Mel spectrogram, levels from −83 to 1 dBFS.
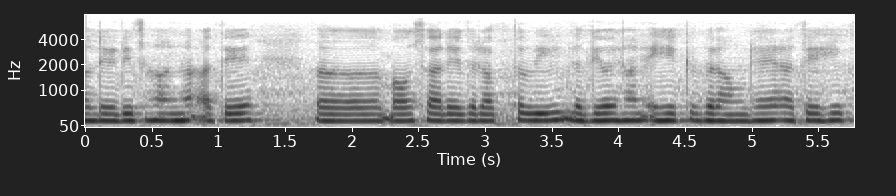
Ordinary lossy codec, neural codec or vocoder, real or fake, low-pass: none; autoencoder, 48 kHz, 32 numbers a frame, DAC-VAE, trained on Japanese speech; fake; 7.2 kHz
